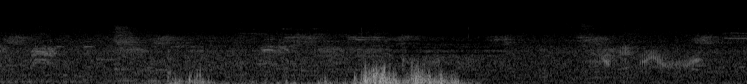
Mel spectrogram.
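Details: Jungle bird near Coimbatore giving short harsh, slightly wavering calls at scattered intervals, with a louder burst of low rumbling noise in the middle of the recording.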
